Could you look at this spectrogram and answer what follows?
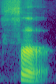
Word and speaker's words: for: say up f f usually in American English this for turns to fur up for up for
